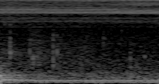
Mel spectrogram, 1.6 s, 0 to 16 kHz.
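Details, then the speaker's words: LG Flatron L192WS monitor with no display, power supply board under repair: steady low mains buzz with a faint thin high whine, no rhythm; very noisy power supply, cause unknown. "pressed with is how noisy the electricity sound on this power supply"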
